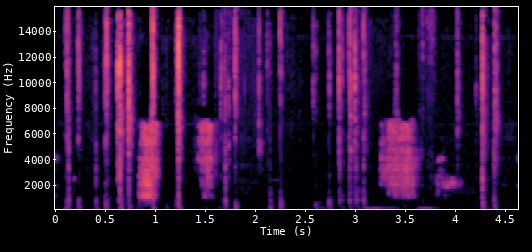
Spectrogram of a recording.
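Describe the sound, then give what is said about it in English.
Computer keyboard typing: many quick, faint key clicks in irregular bursts, with a few brief scratchy swipes among the keystrokes and no voices. “Let me type it in.”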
